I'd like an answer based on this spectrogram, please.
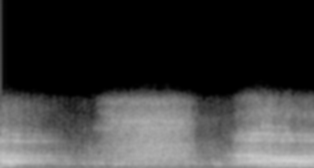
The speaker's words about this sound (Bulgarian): Можеш да поемеш дълбоко дъх и да го издишаш. И пак. Дълбоко и да го издишаш.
